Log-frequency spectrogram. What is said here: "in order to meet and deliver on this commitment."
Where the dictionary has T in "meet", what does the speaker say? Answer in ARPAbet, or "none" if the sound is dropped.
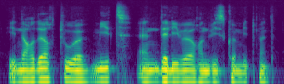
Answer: T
